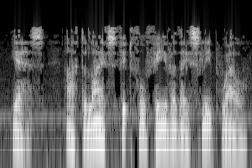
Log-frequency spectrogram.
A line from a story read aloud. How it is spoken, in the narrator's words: I muttered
